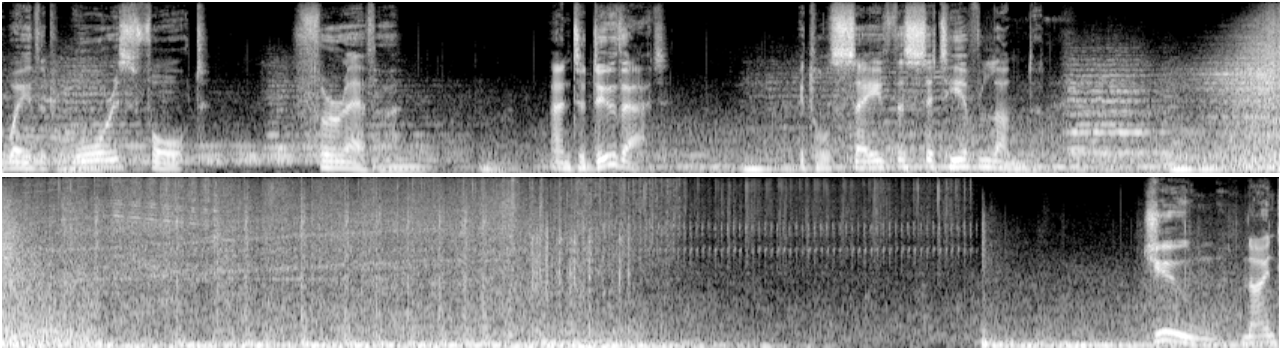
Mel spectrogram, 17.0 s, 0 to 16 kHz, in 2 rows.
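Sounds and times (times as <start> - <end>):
background music: 0.0 - 13.1, 15.0 - 17.0
low steady drone: 4.3 - 17.0.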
